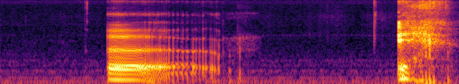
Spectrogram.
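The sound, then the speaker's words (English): A person coughs twice, a rough, throaty burst followed after a short pause by a sharper, shorter cough, both fairly loud against quiet surroundings. “You got that cough. You can't get that cough out.”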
